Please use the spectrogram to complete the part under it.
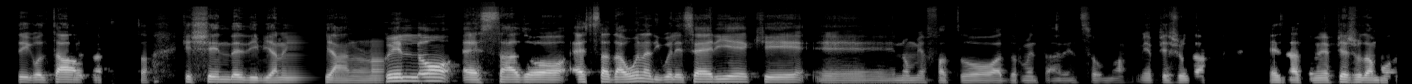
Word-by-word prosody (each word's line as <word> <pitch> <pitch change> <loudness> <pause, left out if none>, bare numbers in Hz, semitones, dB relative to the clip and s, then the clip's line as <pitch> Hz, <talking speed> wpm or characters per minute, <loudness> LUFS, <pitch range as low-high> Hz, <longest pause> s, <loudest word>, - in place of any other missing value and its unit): sì, 115 -1 -1
col 110 0 -1
tavo 110 -1 +5
esatto, 105 -1 -11 0.2
esa - - -9 0.3
che - - -3
scende 115 -1 +1
di 105 0 -1
piano 105 +1 -2
in 105 0 -10
piano, 95 -3 -4
no 100 +1 -5
Quello 165 +2 +4
è 110 -1 +3
stato 110 0 +3
è 115 - +5
stata 120 -1 +2
una 140 +3 +2
di 115 - -5
quelle 115 0 -1
serie 125 +1 +1
che, 110 -2 -2
ehm, 95 -1 -10
non 100 0 -7
mi 100 - -9
ha - - -9
fatto 95 -2 -5
addormentare, 90 0 -10
insomma, 95 0 -15
mi 100 - -13
è 100 - -8
piaciuta. 95 -1 -4 0.6
Esatto, 105 -2 -1
mi 100 +1 0
è 100 - -3
piaciuta 110 -1 +1
mol 95 -1 -6
105 Hz, 155 wpm, -23 LUFS, 95-115 Hz, 0.6 s, tavo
